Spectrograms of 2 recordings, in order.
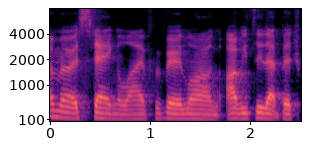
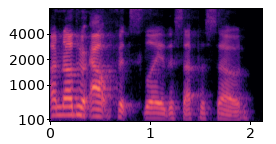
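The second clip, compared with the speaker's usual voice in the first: ordinary talk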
